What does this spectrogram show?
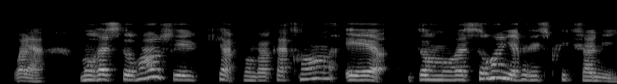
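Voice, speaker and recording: Her fairly high voice makes very wide pitch swings as the woman talks at a moderate pace. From Belgium, Liège. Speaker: elephant sanctuary founder, former restaurateur. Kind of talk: interview. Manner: hesitant fillers.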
